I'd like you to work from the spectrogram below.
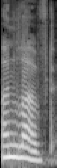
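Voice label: "unloved", English, British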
